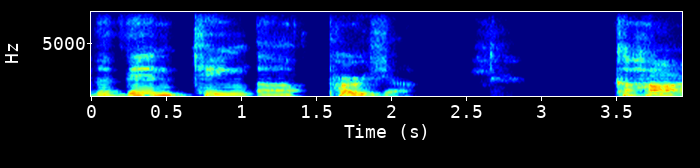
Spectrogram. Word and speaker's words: Qajar: Kahar, I think it's pronounced Kahar.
